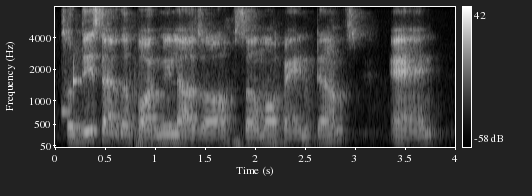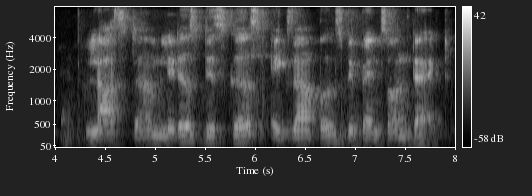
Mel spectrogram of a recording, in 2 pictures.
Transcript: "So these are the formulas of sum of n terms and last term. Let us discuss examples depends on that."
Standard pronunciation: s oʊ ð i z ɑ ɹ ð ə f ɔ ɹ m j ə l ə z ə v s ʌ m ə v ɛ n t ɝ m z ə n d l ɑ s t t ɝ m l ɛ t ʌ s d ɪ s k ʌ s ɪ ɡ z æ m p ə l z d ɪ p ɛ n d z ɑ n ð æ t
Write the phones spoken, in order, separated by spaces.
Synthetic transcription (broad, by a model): s oʊ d i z ɑ ɹ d ə f ɔ ɹ m j ə l ə z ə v s ʌ m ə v ɛ n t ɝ m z ə n d l ɑ s t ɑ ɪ m l ɛ t ʌ s d ɪ s k ʌ s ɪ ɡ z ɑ m p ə l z d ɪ p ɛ n d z ɑ n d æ t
